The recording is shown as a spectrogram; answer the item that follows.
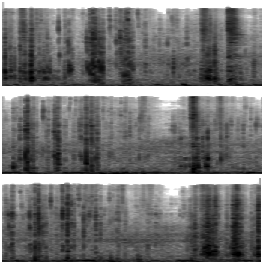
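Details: Gorlock The Destroyer, a pet dog, eating and playing: dense crunching and biting clicks over a steady low grunting hum, with louder bursts of chewing near the start and end.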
